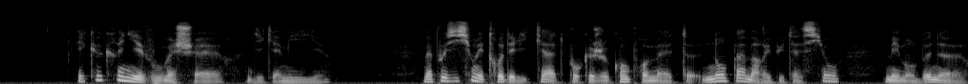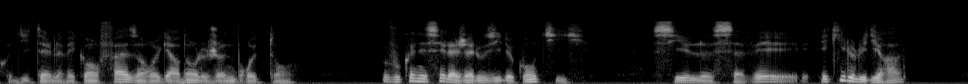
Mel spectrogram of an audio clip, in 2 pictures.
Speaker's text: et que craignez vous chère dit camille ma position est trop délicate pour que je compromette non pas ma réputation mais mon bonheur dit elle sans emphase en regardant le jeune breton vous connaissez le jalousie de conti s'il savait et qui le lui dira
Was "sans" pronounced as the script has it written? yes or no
no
